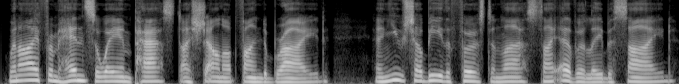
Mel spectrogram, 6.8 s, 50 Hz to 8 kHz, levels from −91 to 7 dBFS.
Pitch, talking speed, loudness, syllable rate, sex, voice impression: 155 Hz, 220 wpm, -18 LUFS, 5.0 syllables/s, male, masculine, adult-like, tensed, powerful, soft, clear, raspy, cool, intellectual, friendly, lively, kind, slightly intense, slightly modest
